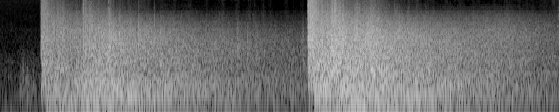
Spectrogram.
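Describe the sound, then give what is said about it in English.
Two powerful explosions a few seconds apart from an Israeli airstrike destroying a building with news outlets' offices in Gaza, each a sudden loud blast trailing into a long roaring rumble like debris and collapse, with no voices present. “Well, it was an explosion that literally rocked the media world.”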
